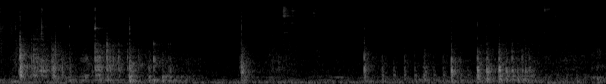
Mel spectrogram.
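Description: Small plastic Playmobil animal figures being handled and set down on a tabletop: a scatter of light clicks and taps.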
